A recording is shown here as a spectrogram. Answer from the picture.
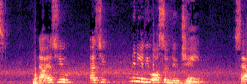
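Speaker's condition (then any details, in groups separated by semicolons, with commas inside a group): No condition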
